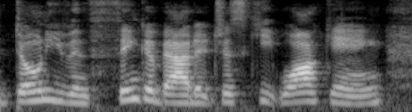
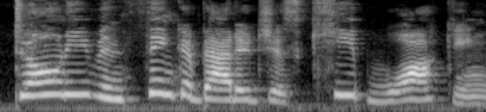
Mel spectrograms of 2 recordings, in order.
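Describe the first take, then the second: First: Said in the usual way. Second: Imitating a rude attendant shouting; mock yell of a pool attendant; retold yell. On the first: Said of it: "I get yelled at to". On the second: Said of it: "this pool attendant yells at me".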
